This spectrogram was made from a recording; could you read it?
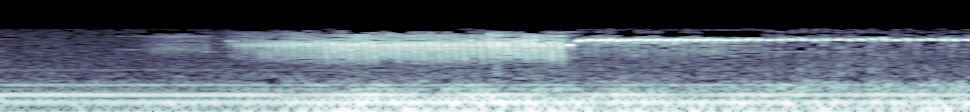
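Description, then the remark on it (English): A canary from a pet shop sings on a desk over a low, steady hum: a fast buzzy trill for a couple of seconds, then a long, thin, high-pitched whistled note that holds steady to the end. “Adam, what on earth is that? Canary.”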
